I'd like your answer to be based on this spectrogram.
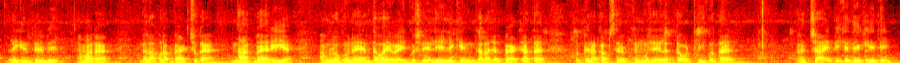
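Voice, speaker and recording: A young man with a hoarse voice and a blocked nose, giving an upbeat pep talk to viewers in a casual fitness vlog. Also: medium pitch. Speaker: fitness vlogger. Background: street traffic and wind.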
